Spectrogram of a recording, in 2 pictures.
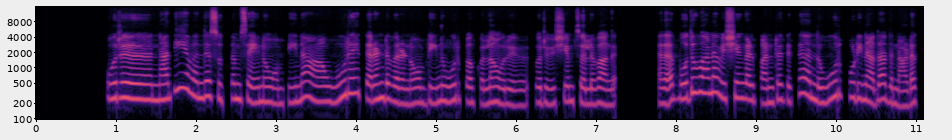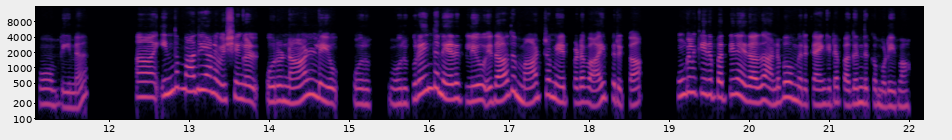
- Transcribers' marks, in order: none
- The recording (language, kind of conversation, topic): Tamil, podcast, ஒரு நதியை ஒரே நாளில் எப்படிச் சுத்தம் செய்யத் தொடங்கலாம்?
